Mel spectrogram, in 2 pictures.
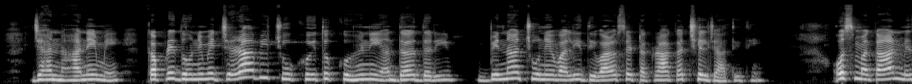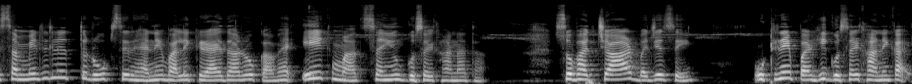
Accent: native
